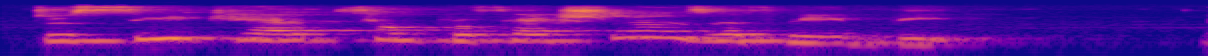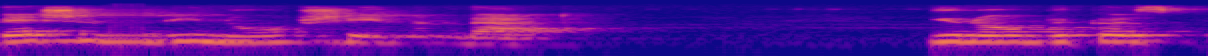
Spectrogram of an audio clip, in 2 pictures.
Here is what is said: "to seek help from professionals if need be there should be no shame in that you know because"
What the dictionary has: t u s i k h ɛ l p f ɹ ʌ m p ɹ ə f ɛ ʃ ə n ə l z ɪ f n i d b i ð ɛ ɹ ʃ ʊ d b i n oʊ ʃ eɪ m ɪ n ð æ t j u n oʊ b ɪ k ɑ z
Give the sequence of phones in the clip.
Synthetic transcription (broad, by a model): t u s i k h ɛ l p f ɹ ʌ m p ɹ ə f ɛ ʃ ə n ə l z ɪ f n i d b i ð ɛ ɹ ʃ ʊ d b i n oʊ ʃ eɪ m ɪ n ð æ t j u n oʊ b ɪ k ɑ z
